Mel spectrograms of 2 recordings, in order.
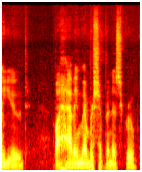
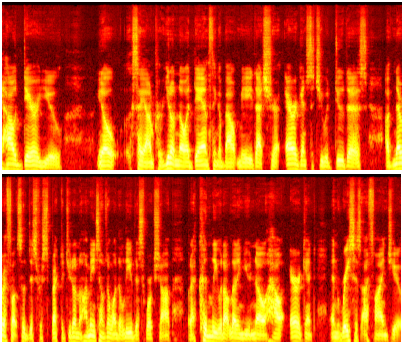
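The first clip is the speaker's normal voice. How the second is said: put-on furious, accusing, angry yelling outburst; 3 semitones higher than usual. Recounting someone at a workshop unloading on them: imitating someone yelling furiously. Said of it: "And she's yelling at me".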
